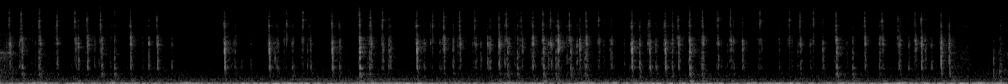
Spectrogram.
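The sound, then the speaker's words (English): Rapid, continuous clicking of keys on a computer keyboard as someone types a message, fairly loud, with brief pauses between bursts over a low steady background hum; no one speaks. “So I'm going to write it in the Discord. Prepare for typing”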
